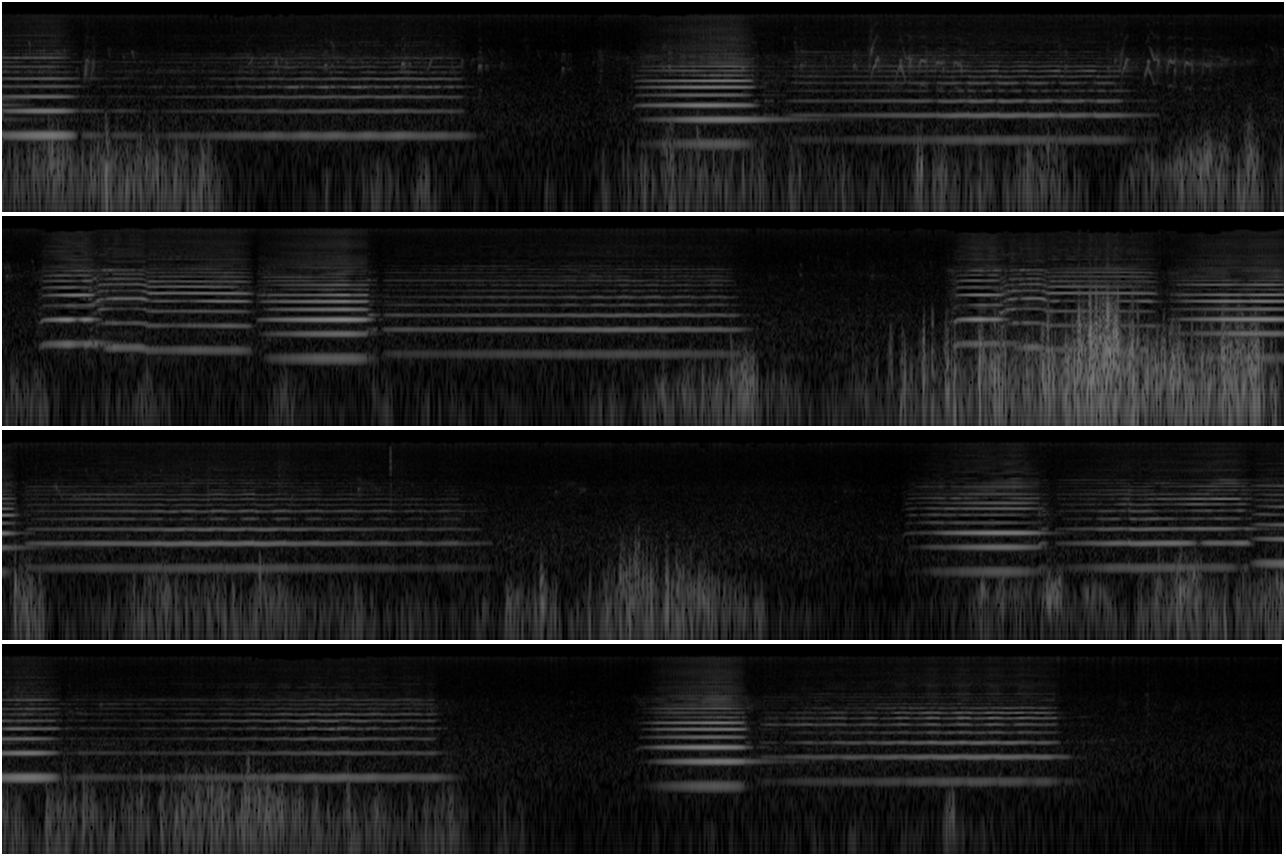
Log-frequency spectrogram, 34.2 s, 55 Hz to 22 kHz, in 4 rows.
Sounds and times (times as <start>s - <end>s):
Violin, fiddle: 0.0s - 3.3s, 4.0s - 20.9s, 23.1s - 28.9s, 29.8s - 33.1s.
